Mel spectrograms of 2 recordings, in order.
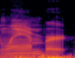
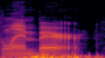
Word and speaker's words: Lambert: people who pronounced it Lambert but it is wrong because he is French and in France it is pronounced lamb bear but our fans may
